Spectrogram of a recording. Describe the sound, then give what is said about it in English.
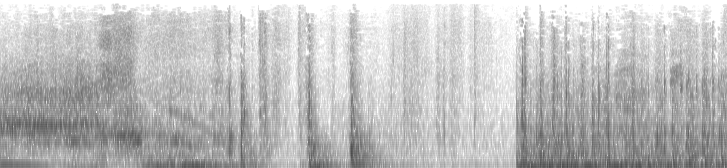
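A hot rod racing and skidding, a loud engine roar with harsh tire noise, broken by sharp banging bursts in the middle before a sudden, sustained roar at the end. “Jackson and Pierre race to Acula's castle in a danger hot rod.”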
